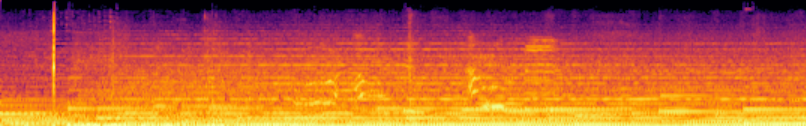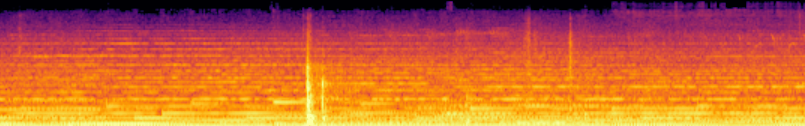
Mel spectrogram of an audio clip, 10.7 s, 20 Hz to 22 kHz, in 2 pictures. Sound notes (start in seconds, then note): 1.9 soft music; 3.0 child yelling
